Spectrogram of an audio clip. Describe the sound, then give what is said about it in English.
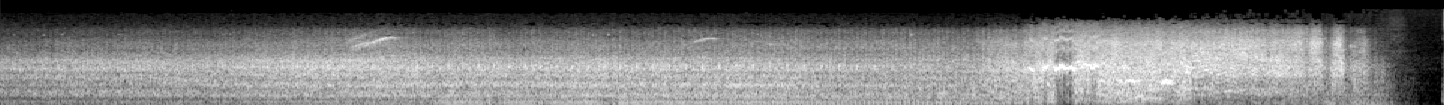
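A car engine rumbles steadily, then near the end brakes hiss and squeal sharply as the car comes to a halt for a hitchhiker, and the sound cuts off abruptly. “I'll stop a car, and I won't use my thumb.”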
